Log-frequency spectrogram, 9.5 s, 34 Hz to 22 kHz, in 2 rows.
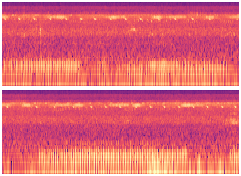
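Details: Faint, deep growling or rasping from leopards in Mala Mala Private Game Reserve, Greater Kruger, one an older female born February 2013, in long, rough, rumbling bouts with high insect chirps overhead.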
